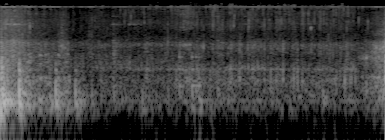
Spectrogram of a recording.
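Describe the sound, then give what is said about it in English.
Liquid boiling steadily in a pot as its cover is unlocked and raised, a dense bubbling and crackling hiss with scattered pops, fairly quiet and continuous throughout with no voices. “Oh, listen to that, to it boil.”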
